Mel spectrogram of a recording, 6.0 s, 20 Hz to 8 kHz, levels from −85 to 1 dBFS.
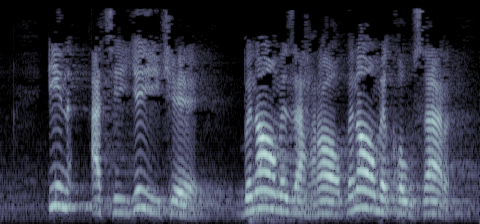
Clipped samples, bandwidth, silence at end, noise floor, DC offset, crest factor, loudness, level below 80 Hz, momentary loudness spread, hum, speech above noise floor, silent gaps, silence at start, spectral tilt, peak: under 0.1%; 7.4 kHz; 0.1 s; -52 dBFS; under 0.1%; 20 dB; -21 LUFS; -62 dBFS; 12 LU; none; 31 dB; none; 0.6 s; -5 dB/octave; -2 dBFS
